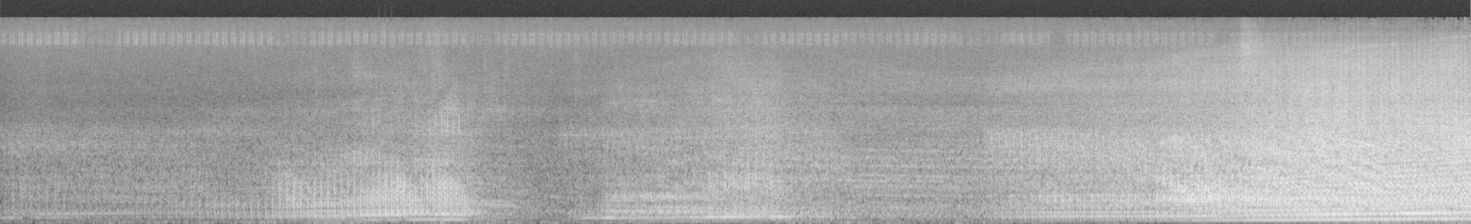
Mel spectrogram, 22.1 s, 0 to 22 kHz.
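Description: Scania 164L 480 truck's 16-litre V8 on an open exhaust pipe pulling up through the gears. The engine note rises and drops back twice at the shifts, then grows steadily louder and rumbles as the truck draws close.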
